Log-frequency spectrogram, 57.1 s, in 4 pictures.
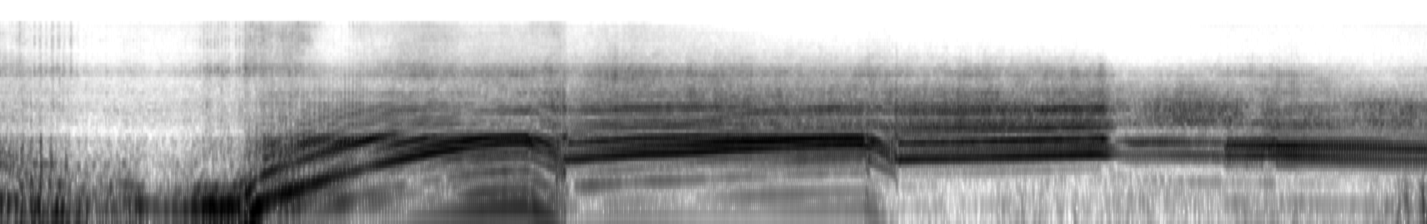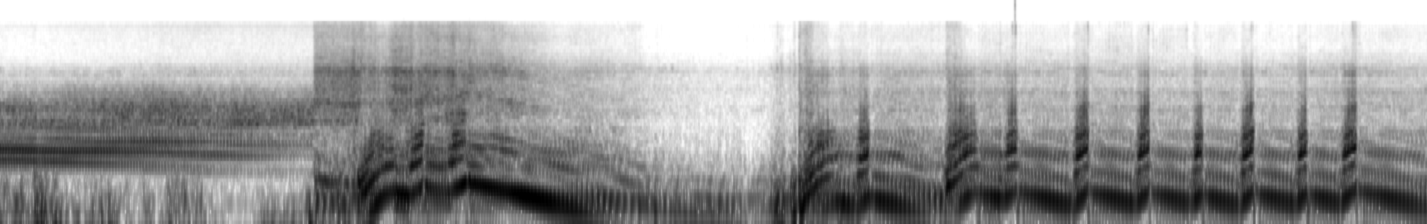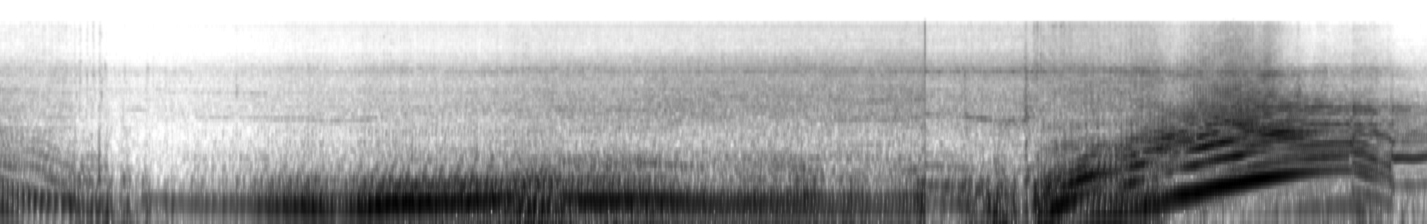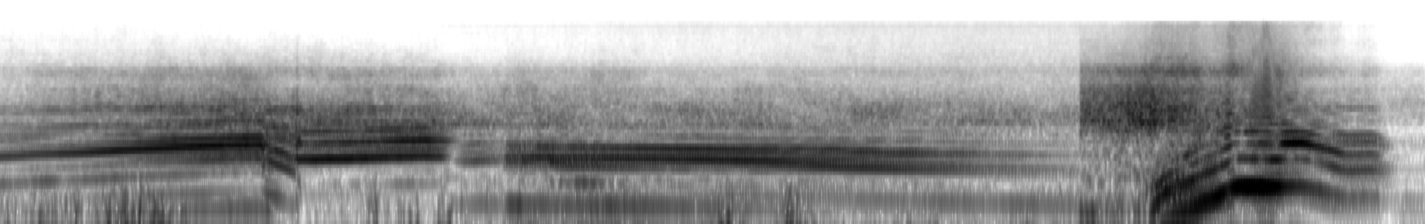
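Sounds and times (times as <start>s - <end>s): car engine revving: 0.0s - 29.7s, 36.8s - 57.0s
car accelerating hard: 2.2s - 20.8s, 38.3s - 56.8s
car engine idling: 29.7s - 39.0s, 48.5s - 54.2s.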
